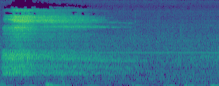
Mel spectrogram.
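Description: A single deep breath, heard as a long airy hiss that swells early and then fades into near silence.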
